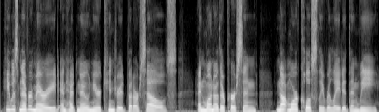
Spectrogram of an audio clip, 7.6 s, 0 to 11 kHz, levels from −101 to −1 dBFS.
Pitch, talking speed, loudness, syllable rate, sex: 245 Hz, 165 wpm, -15 LUFS, 4.9 syllables/s, female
